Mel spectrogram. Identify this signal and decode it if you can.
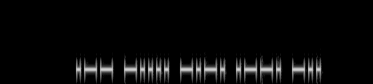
Morse code, heard as a keyed tone, about 29 wpm, 700 Hz. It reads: W6CPD
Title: USA Call Signs - 5 Characters - Repeated 3x - 30wpm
